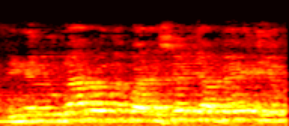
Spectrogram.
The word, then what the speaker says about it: Yahvé: que es la y H W H se pronuncia el nombre yahvé o el nombre pero los judíos cuando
